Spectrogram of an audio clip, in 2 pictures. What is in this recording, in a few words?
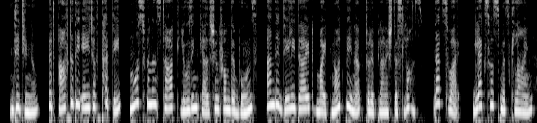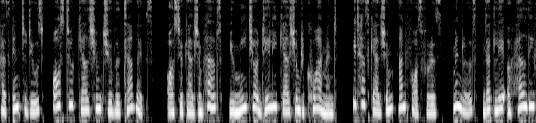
eng sample, female voice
